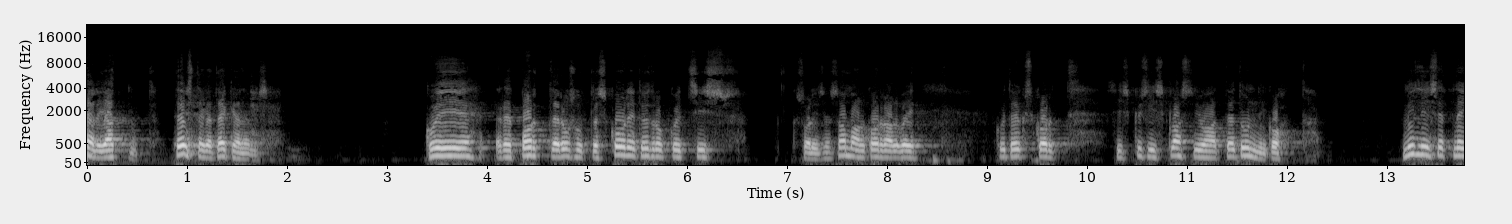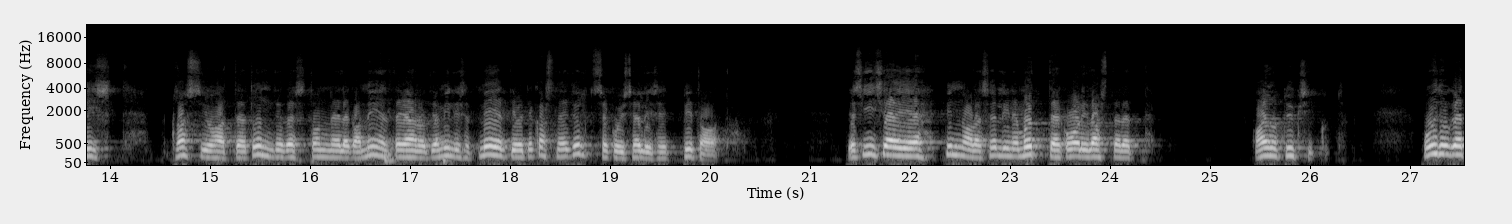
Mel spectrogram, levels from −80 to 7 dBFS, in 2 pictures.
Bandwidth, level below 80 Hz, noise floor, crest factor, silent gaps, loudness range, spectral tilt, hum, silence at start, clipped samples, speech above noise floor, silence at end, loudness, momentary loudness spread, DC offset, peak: 9 kHz; -58 dBFS; -81 dBFS; 16 dB; none; 5 LU; -8.5 dB/octave; none; 0 s; under 0.1%; 63 dB; 0 s; -18 LUFS; 11 LU; under 0.1%; -2 dBFS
